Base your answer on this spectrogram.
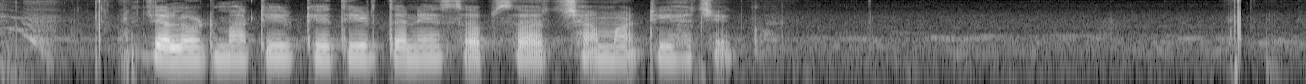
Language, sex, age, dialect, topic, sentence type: Magahi, female, 31-35, Northeastern/Surjapuri, agriculture, statement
